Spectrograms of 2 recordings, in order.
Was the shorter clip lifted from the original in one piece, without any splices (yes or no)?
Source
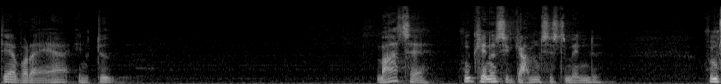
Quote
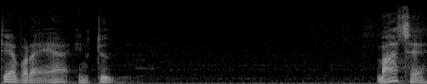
yes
